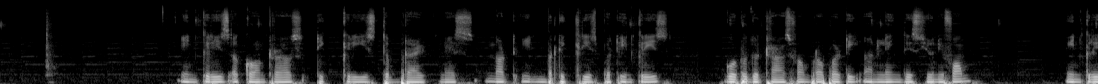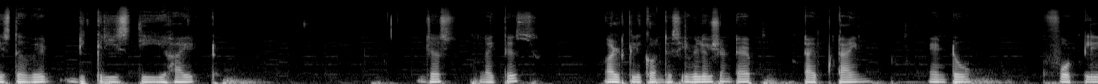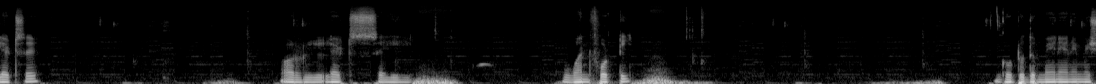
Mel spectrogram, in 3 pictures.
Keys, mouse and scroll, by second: 17.0 alt+Num_Lock, 17.0 click, 18.3-19.8 typing, 21.2-23.1 typing, 22.9 click, 24.8 click, 29.6 click, 29.9 space, 31.8 click.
